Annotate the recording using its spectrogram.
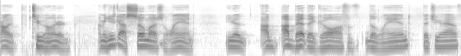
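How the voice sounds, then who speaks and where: A man with a fairly low pitch and a Southern US accent, at a moderate pace with fairly even intonation and long, frequent pauses. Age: 20s. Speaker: truck parts salesman, hunter. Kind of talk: casual chat.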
